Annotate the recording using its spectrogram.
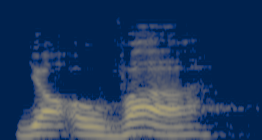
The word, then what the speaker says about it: Yehovah: Now this phrase, if you look up the words, it's the word for Jehovah, or actually it's pronounced Y, Yehovah, and there's other pronunciations than that.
